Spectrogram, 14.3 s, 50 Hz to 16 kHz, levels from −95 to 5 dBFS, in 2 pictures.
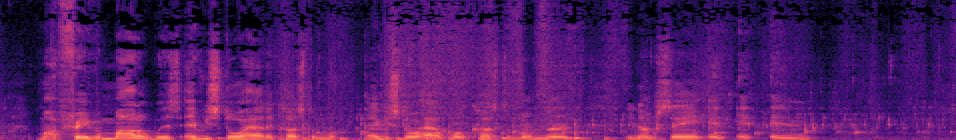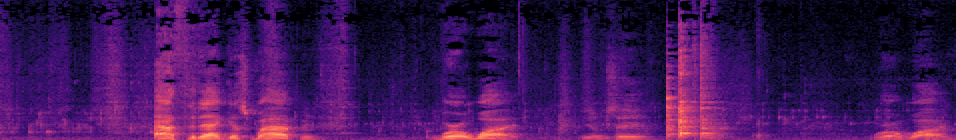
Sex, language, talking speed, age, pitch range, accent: male, English, 145 wpm, 30-49, 105-125 Hz, American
